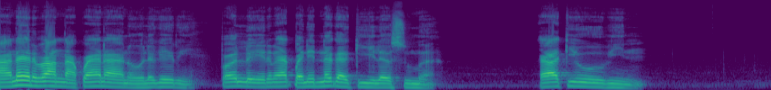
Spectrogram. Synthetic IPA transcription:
a˨ne˦˨ɾi˨βa˦˨nːa˨kʷe˦na˨no˨le˦ɣe˦ɾi˨ | po˦lːe˨e˨ɾi˦m˦e˦k͡pe˨ni˦dna˦ka˨ki˨la˨su˨ma̰˨ | ka˦ki˦o˨βi˨n˨

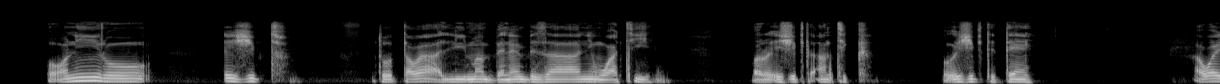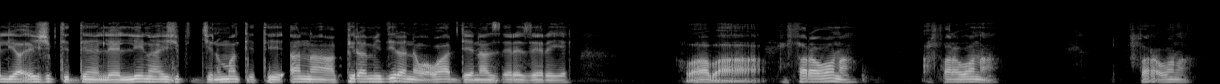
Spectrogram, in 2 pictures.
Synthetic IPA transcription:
ɔ̰˨ʔɔ̰˨nĩ˦ɾo˦ | e˦ʒi˦pt | to˨ta˨wa˦a̰˨li˦mã˦bɛ˨nɛ̃˦be˦za˦nĩ˦wa˨tʰi˦ | ba̰˨ɾo˨e˦ʒi˦ptã̰˨nti˦k | o̰˨e˦ʒi˦ptdɛ̃˦ | a̰˨wa˦e˨li˨a˨e˦ʒi˦ptdɛ̃˦lɛ˨le˦nã˦e˦ʒi˦ptd͡ʒe˨nũ˦mã˦te˨te˦ʔa˦nã˨pi˦ɾa˦mi˦di˦ɾa˦nɛ̃˨wa̰˨wa˦dɛ̃˨nã˨zɛ˦ɾɛ˦zɛ˦ɾɛ˨jɛ˨ | wa̰ba̰˨fa˦ɾa˦wɔ̃˦nã˨ | a˨fa˨ɾa˦wɔ˦nã̰˨ | a˨fa˨ɾa̰˨wɔ˦nã˨

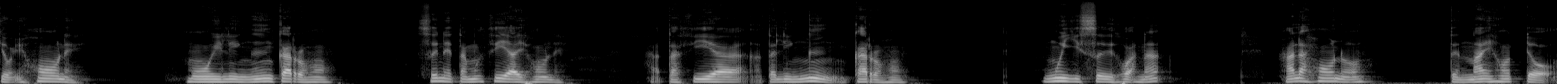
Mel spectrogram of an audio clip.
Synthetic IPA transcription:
jõ˨ʔḭ̃˧˨hõ˦nẽ˨ | hmõ˧i˧li˧ŋɨ̃ː˦ŋka˦ɾo˨ɦõ˧ | sɨ˦nẽ˧˨t̪a˧mɨ̃˦θja˧i˧ɦõ˧nẽ˨ | ha̰˨ʔt̪a˧˨θja˧t̪a˧li˧ŋɨ̃ː˦˨ka˦ɾo˨ɦõ˧ | ŋwĩ˦˧ji˧sɨː˧˨ɦwa˧ʔnã˦ʔ | hã˧la˧ʔɦõ˦nõ˨ʔ | t̪ɨ˨nã˦j̃ɦõ˦˧t̪ʲoː˨ʔ

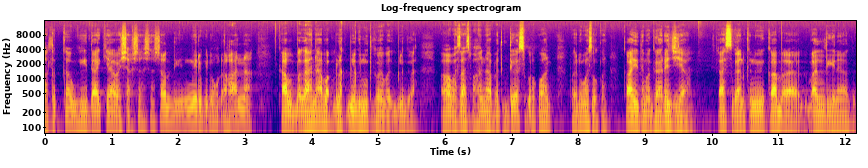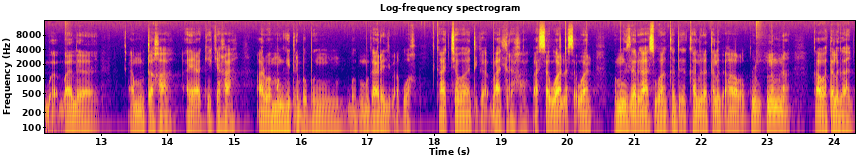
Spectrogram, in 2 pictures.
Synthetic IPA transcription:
ɬi˦ka˦˨ɡi˦ta˦ki˦ja˦ba˨ʃa˨ʃa˨ʃa˦ʃa˦dɡmi˦ɾa˨pi˨ni˦u˦da̰˨xa˨a˦nːa˨ | ka˦ba˨ɓa˨ɡa˨˦na˦ba˨ɓla˦kɓə˦lɡa˦nu˦tka˦wa˨ba˨dɓə˦lɡa˨ | a˨ɣa˨ba˨s̬a˦sba˨xa˦nːa˨ba˨di˨ɡda˦ɡa˦su˦ka̰˦kʷa˦n | ba˨da˦ma˦sa˨kʷa˦n | ka˦di˨ta˨ma˨ɡa˨ɾa˦d͡ʒi˨ja˨ | ka˦sə˨ɡa˨n˨kə˦n˦i˦ka˦˨a̰˦la˦di˨ɡi˨na̰˦ɓa˦la˦ | a̰˨mu˦ta˨xa˨a˨ja˦ke˦ka˨xa˨a̰˦ɾba˨mu˦ŋ˨ɡi˦ti˨ɾba˨bu˦a˨bɡa˨ɾa˦d͡ʒi˦ba̰˨kwa˦x | ka˦t͡ʃa˦wa˦di˨ɡa̰˨ɓa̰˦ɬɾa˨xa˨ka̰˦sa˦ɡwa˦na˨˦sa̰˦ɡʷwa˦n˨ | ba˨mu˦ŋ˨za˦ɾɡa˨su˨ɡʷa˨n˨ka˦dɡa˨ka˦lɡa˨ta˦lɡa̰˨xa˦ɣa˨ba̰˨ku˦lu˦mku˦lu˦m˦na˨ | ka˦ba˨ta˦lɡa˨n˨

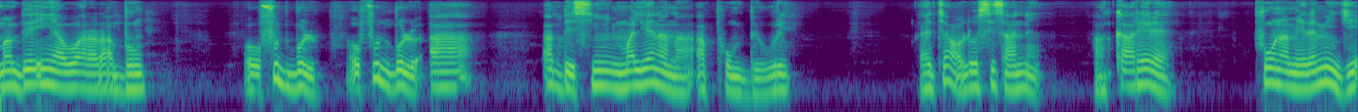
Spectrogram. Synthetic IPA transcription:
mã˨be˦ĩ˦ja˨wa˦ɾa˨ɾa˨bũ˦ | o˨fu˦tbo˦˨l | o̰˨fu˦tbo˦˨la˦ | be˨sĩ˦ma˦li˦ja˦nã˨nã̰˨a̰˨pʰõ˨be˨wu˦ɾe˦ | a˨je˨ti˦ã˦˨o̰˨lo˦si˦sã˨nɛ̃˨ | ã˨ka˦ɾe˦ɾɛ˨ | pʰũ˦nã˨mĩ˨jɛ˨ɾɛ˦mĩ˦d͡ʒĩ˦

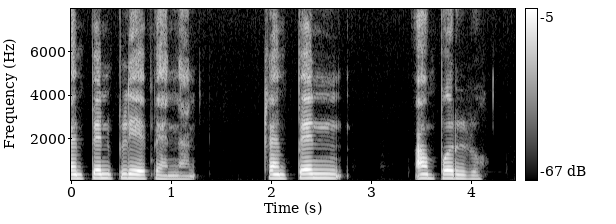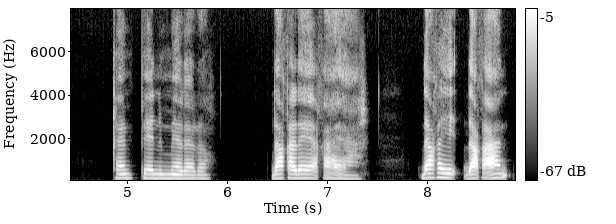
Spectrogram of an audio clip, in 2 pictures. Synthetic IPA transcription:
e˦npe˦npi˦ɾe˦pe˨nːa˨n | ke˦npe˦n | a˦mpa˦ɾi˨ɾo˨ | ke˦npe˦nme˦ɾe˦ɾo˦ | da˦kɾe˦ka̰˦ja˨ | da˦ki˦da˦ka̰˦n

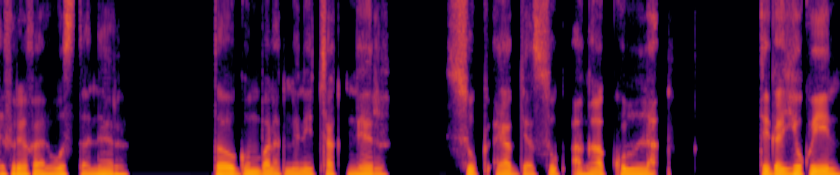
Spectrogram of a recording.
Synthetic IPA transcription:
e˨fɾe˦xa˦a˨lwu˦sta˨ne˦ɾ | to˦ɡu˨˦mba˦la˨tme˦ni˦t͡ʃa˦kne˦ɾ | su˦ka˨ja˦k̚d͡ʒa˨su˦ka̰˨ŋa˦kʰu˦lːa˨ | ti˦ɡa˦jo˦kji˦n

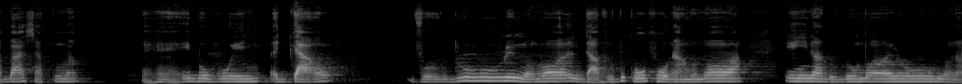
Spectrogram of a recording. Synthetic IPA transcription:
a˨ba˦sa˨ku˦mã˦ | e˨ɦẽ˨je˦be˦βo˦je˦ɲĩ˦e˨d̪a˨wo˦ | vo˨d̪u˦wu˦li˦nɔ̃˨mã˦we˦d̪a˨vũ˨d̪u˦ko˦˨wo˦ɸo˦˨nã˨mẽ˨mã˦wo˦a˦je˦ɲĩ˦nã˦ɖo˨ɖo˦mã˦jo˦wnɔ̃˨nã

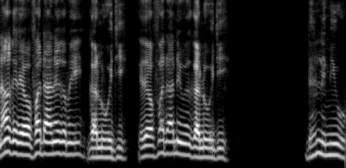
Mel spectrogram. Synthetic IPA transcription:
na˦ɡə˨d͡ʒe˨ba˨fa˦da˨ne˦ɡə˦me˦ɡa˨lu˨wo˨d͡ʒi˦ɡə˨d͡ʒe˨wa˨fa˦da˨ne˦e˦ɡa˨lwo˨d͡ʒi˦ | da˦n˦li˨mi˦wo˨

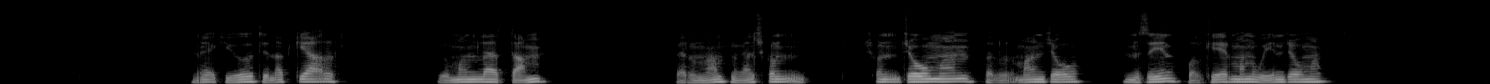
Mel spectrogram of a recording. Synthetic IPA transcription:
ne˨kju˨˦t͡ʃe˨na˦kːja˦ʔl | ju˨ma˦nle˦t̪a˨˦m | pe˨ɾna˨˦nt̪n˨ɡa˨˦nʃko˦n | ʃko˦nt͡ʃo˦wma˦npe˨ɾla̰˨ma˦nt͡ʃo˦w | mzi˦nkʷa˨lkje˦ɾma˦nwʷi˨˦nt͡ʃo˦wma˦n

